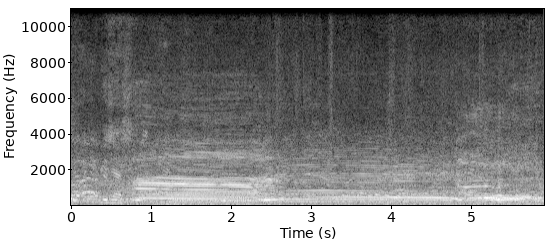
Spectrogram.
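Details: Sahiwal bull calf at a cattle sale, 22 May, involving a farmer from Sylhet. A long droning moo with rich harmonics sinks slightly in pitch, then holds steady for several seconds over busy crowd chatter and market noise.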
